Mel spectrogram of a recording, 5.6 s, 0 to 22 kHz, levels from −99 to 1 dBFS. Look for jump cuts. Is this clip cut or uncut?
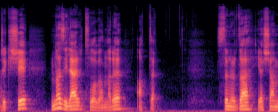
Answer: cut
